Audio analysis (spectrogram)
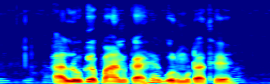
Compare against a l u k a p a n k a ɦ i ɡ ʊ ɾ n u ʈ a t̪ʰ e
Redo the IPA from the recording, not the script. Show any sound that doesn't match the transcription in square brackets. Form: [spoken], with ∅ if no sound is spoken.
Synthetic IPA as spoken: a l u k [e] p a n k a ɦ [e] ɡ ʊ ɾ [m] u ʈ a t̪ʰ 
